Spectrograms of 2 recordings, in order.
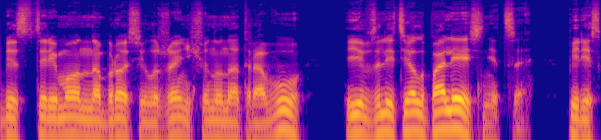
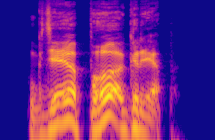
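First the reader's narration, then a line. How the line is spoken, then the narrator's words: Roaring. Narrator (Russian): проревел Конан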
